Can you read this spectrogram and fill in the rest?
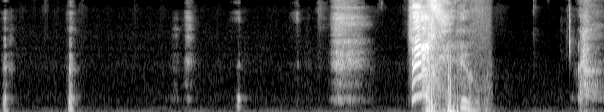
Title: Pepper/spice hitchy sneezes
